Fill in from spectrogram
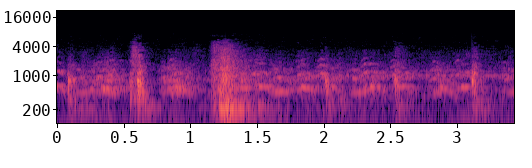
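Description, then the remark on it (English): A team of husky sled dogs barking, with several sharp, irregular barks overlapping one another at moderate loudness over a steady background hum, with no talking. “Why, the finest team of dogs I've ever seen.”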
